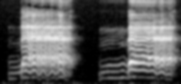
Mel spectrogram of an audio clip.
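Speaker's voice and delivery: loud, bleating baa; bleating sheep. Shown as a demonstration. Host bleats like a sheep for the children, loud. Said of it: "Can you baa like a sheep?".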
